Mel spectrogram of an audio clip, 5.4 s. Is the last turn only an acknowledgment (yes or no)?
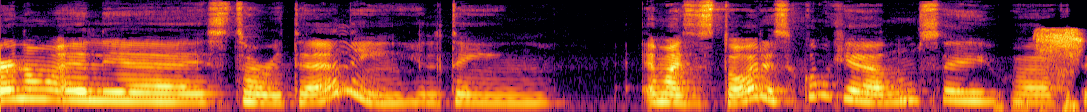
no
